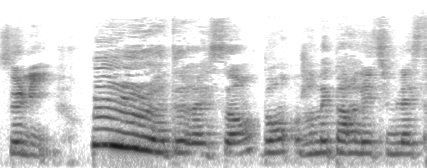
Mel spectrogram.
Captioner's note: yawns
